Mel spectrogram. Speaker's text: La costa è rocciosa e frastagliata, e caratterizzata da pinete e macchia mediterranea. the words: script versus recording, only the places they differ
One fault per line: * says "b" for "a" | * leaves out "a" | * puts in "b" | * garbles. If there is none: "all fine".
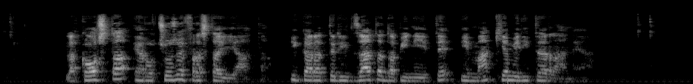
all fine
